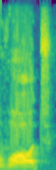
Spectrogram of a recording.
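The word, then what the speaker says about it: watch: कैसे होगा देखिए दोस्तों, अब टी के बाद देखिए आ गया हमारा सी एच, तो यहाँ पे हमारा टी क्या हो जाएगा, साइलेंट हो जाएगा, यानी कि टी को भूल जाओ और सीधा पढ़ो वॉच।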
